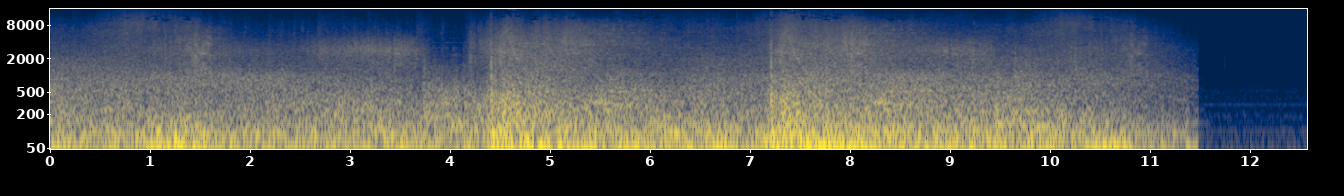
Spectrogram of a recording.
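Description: Explosions rumble and roar deeply.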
